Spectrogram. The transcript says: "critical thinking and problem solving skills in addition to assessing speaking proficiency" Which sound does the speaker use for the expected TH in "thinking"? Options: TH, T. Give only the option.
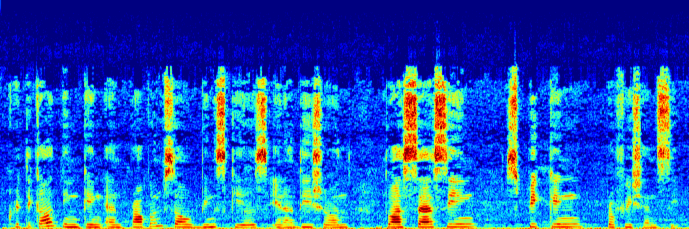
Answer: T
